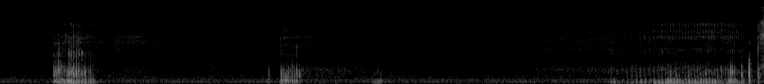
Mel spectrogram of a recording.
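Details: Dog snoring: low, snorting breaths every few seconds with quiet gaps, and a longer rumbling one at the end.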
